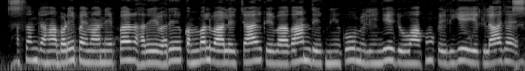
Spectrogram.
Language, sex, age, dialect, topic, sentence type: Hindi, female, 31-35, Awadhi Bundeli, agriculture, statement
